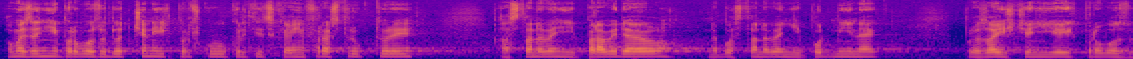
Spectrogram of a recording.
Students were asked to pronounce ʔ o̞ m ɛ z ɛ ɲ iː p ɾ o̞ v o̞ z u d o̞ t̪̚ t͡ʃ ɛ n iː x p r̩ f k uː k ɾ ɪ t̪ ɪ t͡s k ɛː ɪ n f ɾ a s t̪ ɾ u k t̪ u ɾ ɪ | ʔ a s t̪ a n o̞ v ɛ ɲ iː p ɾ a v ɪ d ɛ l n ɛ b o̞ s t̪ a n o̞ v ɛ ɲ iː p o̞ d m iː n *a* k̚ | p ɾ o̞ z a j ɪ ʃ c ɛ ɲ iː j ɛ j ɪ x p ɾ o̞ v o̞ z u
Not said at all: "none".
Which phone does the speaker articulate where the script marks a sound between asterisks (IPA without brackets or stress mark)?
ɛ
